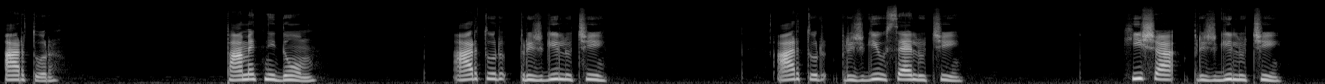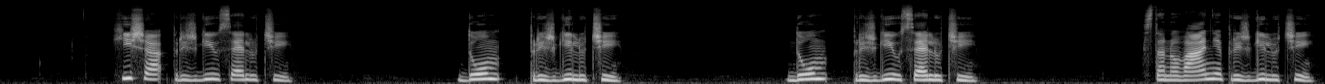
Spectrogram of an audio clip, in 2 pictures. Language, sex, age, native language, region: Slovenian, female, 30-49, Slovenian, Central Slovenia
